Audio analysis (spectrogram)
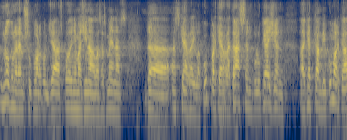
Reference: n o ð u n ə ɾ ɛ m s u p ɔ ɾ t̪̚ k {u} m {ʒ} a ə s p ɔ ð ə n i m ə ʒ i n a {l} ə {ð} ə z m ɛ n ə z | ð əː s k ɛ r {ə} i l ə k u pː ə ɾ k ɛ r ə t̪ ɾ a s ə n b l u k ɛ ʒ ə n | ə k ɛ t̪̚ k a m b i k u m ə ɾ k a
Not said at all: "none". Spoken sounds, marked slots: ɔ, ʒ, l, z, ə

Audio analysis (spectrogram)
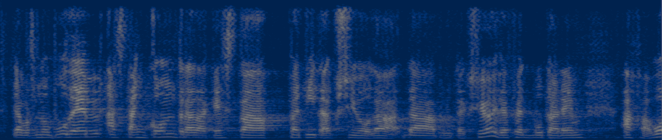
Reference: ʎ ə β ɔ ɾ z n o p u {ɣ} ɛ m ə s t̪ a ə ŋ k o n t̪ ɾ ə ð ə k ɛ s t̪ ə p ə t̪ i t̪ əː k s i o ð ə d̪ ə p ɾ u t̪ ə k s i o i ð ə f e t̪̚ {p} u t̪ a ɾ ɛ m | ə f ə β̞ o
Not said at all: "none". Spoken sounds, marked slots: ð, b

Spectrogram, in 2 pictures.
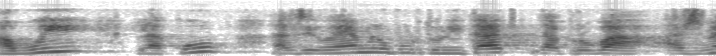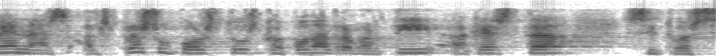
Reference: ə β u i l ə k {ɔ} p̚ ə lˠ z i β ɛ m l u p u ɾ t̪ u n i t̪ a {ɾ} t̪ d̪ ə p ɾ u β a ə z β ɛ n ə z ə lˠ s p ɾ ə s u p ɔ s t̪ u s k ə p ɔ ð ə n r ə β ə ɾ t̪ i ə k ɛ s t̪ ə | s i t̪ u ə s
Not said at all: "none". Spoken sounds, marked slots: u, none

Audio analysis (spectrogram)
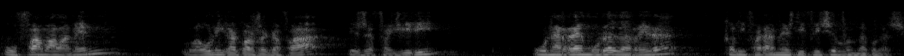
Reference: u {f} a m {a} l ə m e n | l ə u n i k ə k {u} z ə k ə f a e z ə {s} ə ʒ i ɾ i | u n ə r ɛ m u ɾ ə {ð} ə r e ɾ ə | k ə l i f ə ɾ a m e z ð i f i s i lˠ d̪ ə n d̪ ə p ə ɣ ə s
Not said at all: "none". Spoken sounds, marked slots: f, a, ɔ, f, ð

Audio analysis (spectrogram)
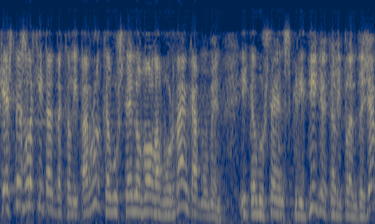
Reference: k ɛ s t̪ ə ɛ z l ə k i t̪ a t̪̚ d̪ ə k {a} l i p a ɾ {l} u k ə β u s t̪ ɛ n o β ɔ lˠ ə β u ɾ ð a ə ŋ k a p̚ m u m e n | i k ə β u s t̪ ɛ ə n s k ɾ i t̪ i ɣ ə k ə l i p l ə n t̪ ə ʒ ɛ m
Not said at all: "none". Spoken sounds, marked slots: ə, l

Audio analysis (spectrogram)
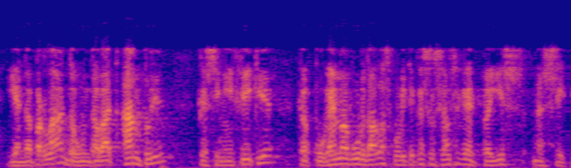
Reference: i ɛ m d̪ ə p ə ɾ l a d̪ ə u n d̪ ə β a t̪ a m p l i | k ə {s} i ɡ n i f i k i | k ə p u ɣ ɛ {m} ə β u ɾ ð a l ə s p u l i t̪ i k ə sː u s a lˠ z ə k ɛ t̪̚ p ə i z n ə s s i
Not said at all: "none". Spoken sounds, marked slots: s, m

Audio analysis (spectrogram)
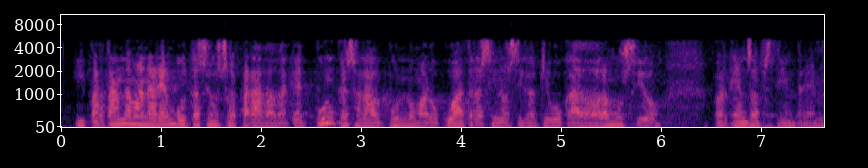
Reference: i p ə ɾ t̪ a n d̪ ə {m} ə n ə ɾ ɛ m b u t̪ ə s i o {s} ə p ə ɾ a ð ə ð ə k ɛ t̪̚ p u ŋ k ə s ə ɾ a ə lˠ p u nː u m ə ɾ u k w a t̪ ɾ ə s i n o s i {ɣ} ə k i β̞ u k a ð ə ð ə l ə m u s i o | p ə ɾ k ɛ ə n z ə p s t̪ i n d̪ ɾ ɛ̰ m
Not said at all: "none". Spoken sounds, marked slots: m, s, ɣ

